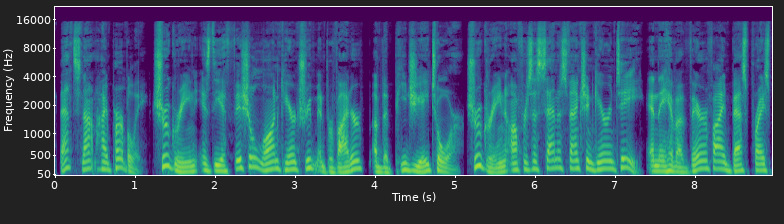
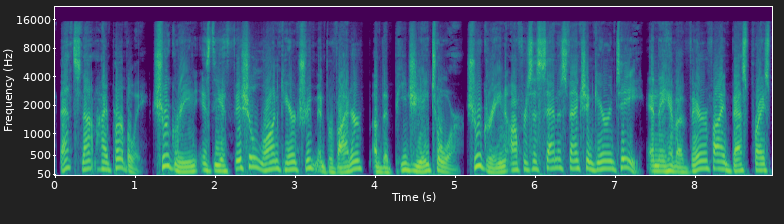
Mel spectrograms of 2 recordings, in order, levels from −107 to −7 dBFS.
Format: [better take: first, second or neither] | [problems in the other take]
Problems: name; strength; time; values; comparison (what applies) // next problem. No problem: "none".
first | distortion; slight; 12% of the sound clipped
